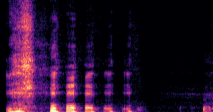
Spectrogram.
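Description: A long, breathy yawn that opens with a loud airy inhale and trails into a few drawn-out voiced groans, fading to quiet near the end with a faint breath.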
